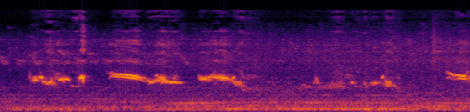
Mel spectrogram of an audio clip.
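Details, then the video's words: Magpie singing to ask for more mango at Cirillo Reserve, New South Wales, Australia; descending slurred whistles and gurgling notes, a pause, then quieter warbles and one final whistle, over faint rumble. "Magpie Sings For More Mango"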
